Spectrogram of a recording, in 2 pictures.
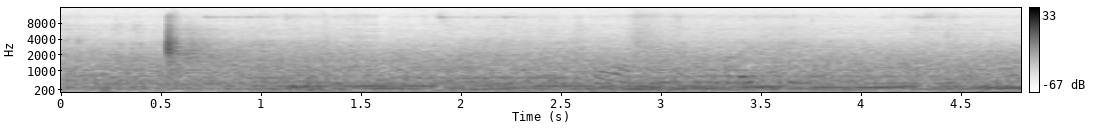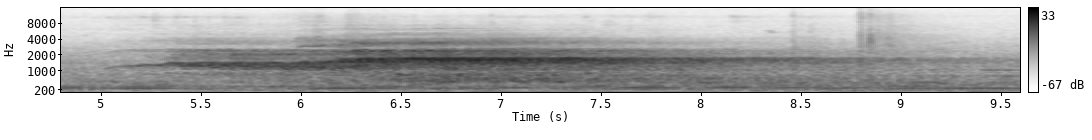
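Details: Akhal-Teke horses, purebred stock offered for sale in Dubna, Moscow Region, Russia: after quiet background hum and a sharp click, a loud, drawn-out, bright whinny swells for about three seconds, then fades.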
